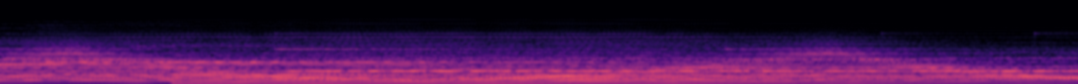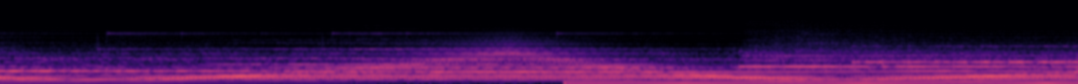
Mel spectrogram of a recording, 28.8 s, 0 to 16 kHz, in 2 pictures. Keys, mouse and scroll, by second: 5.6 ctrl+c, 5.8 ctrl+v, 12.5 m, 19.0 ctrl+z, 19.4 ctrl+z, 20.7 Delete, 22.6 a.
